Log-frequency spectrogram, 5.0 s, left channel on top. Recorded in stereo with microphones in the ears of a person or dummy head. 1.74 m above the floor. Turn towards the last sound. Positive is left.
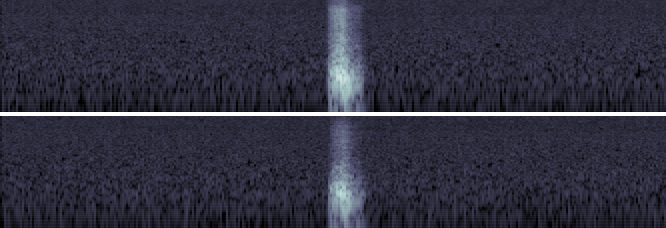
turn(degrees=60)  # may be behind; listen again after turning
